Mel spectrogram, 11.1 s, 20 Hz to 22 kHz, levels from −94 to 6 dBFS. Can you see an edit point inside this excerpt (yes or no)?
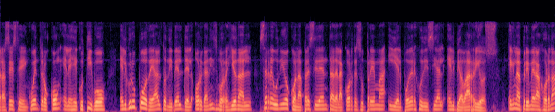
yes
